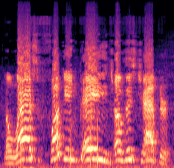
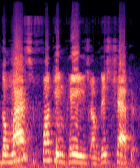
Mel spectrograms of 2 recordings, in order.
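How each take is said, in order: First: Slow, heavy stress on "last fucking page"; emphatic repeat. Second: Said in the usual way. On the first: Real, not acted.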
